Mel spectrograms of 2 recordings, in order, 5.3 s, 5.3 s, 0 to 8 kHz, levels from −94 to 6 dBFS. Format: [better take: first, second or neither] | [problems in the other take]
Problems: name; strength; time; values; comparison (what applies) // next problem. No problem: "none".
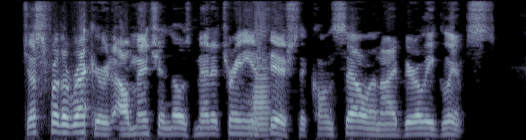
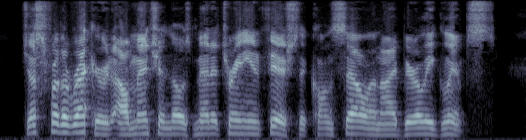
second | noise reduction (classical method Wiener filter)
